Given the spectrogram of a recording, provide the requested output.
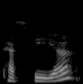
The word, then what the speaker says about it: Pastilla: You are the co-founder and chief creative officer of Pastilla, and you'll tell me did I pronounce it correctly, Rudy? Yeah, Pastilla.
